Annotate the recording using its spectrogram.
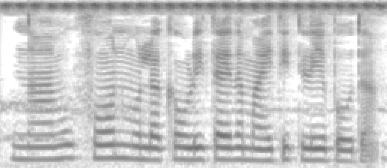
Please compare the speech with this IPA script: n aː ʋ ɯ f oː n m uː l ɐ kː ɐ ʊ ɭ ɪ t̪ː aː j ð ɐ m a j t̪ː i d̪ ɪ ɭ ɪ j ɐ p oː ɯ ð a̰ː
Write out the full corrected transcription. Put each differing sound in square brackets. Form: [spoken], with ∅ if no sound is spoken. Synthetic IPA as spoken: n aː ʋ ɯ f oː n m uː l ɐ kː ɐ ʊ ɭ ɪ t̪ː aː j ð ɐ m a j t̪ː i [t̪] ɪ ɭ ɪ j ɐ p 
